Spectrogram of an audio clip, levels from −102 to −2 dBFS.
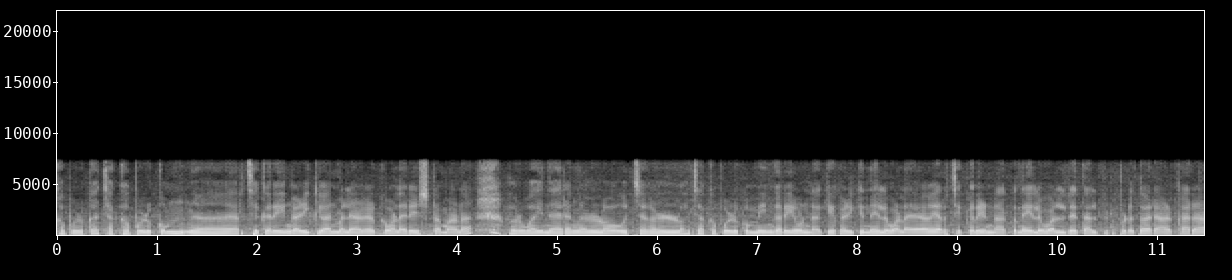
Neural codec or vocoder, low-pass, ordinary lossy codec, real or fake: codec, 24 kHz, 3.1 kbps, DualCodec; 7.2 kHz; none; fake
